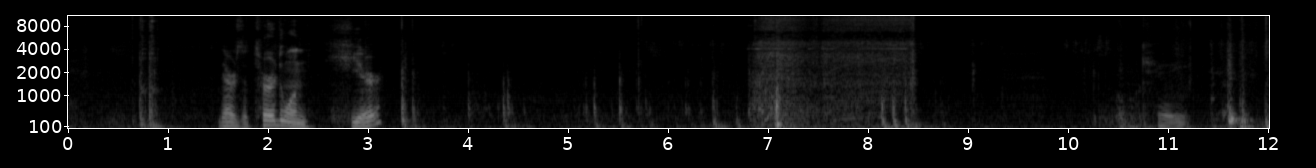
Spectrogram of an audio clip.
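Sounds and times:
cordless drill motor: 6.8 - 8.6.

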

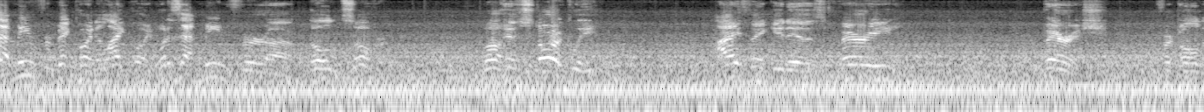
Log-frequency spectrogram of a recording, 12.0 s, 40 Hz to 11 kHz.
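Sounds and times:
diesel engine rumble: 0.0 - 12.0.

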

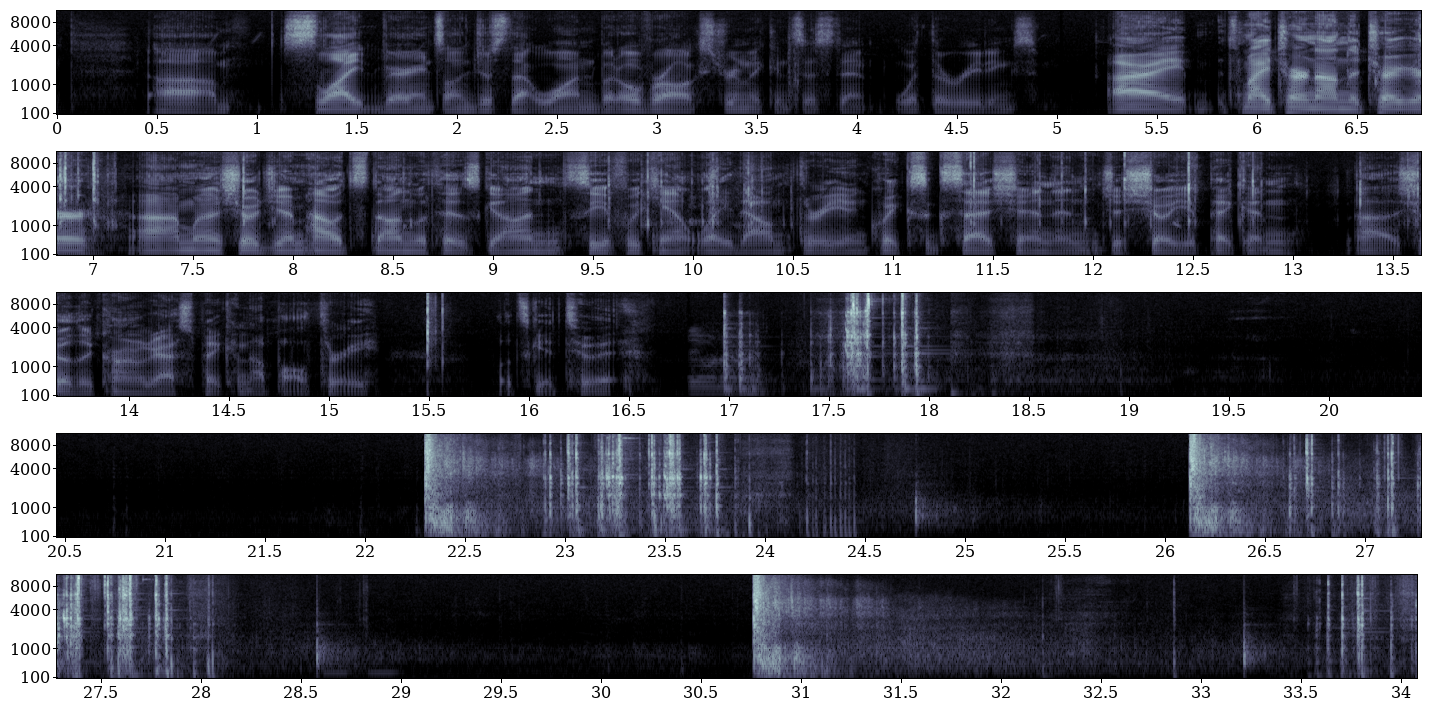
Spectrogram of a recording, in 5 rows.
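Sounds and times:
rifle shots with echo: 22.3 - 25.1, 26.1 - 29.2, 30.8 - 33.5.

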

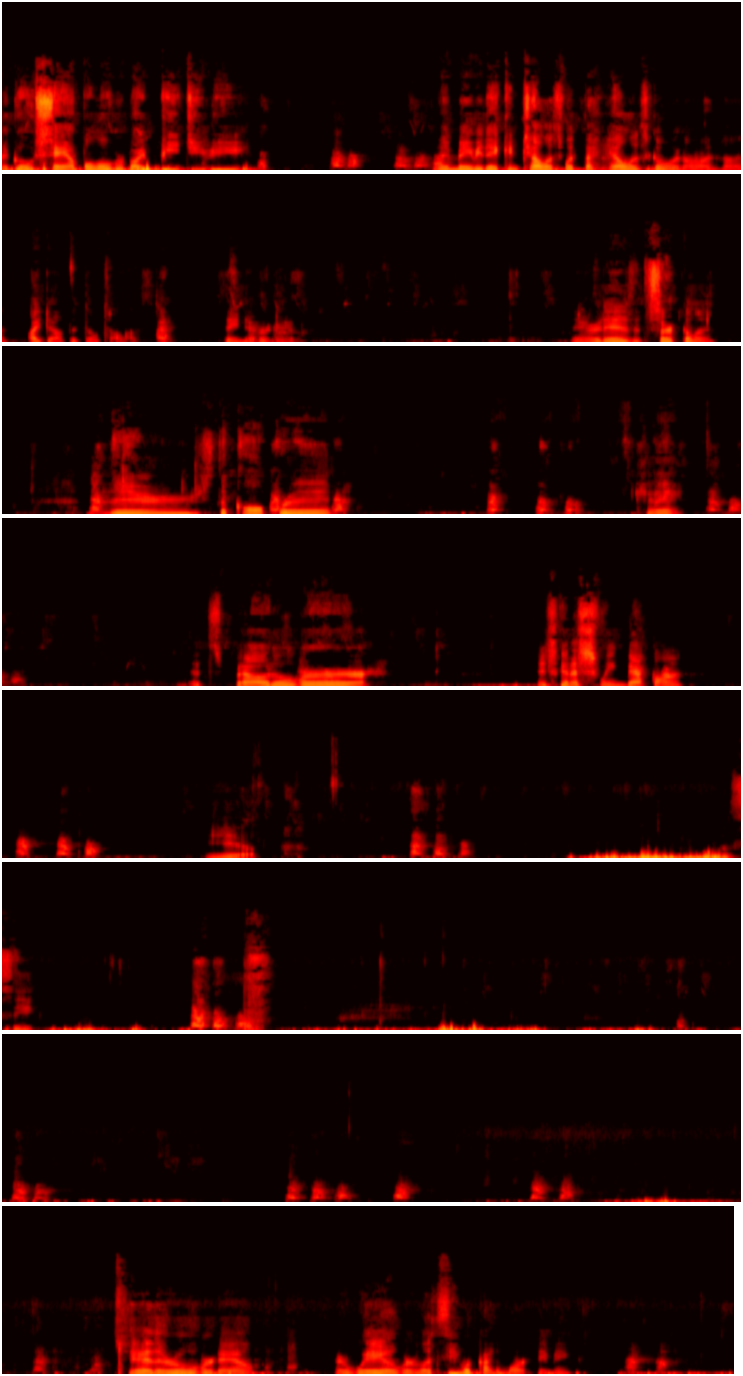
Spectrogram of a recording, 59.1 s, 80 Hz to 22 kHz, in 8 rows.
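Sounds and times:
wind rumble on microphone: 0.0 - 7.8, 8.7 - 23.3, 26.6 - 28.4, 29.7 - 46.8, 47.9 - 59.0
dog barking: 3.3 - 4.4, 9.0 - 9.2, 18.1 - 18.3, 19.6 - 20.6, 21.8 - 22.4, 29.7 - 30.6, 33.6 - 34.4, 38.8 - 39.4, 44.4 - 44.9, 47.2 - 48.5, 49.6 - 50.1.

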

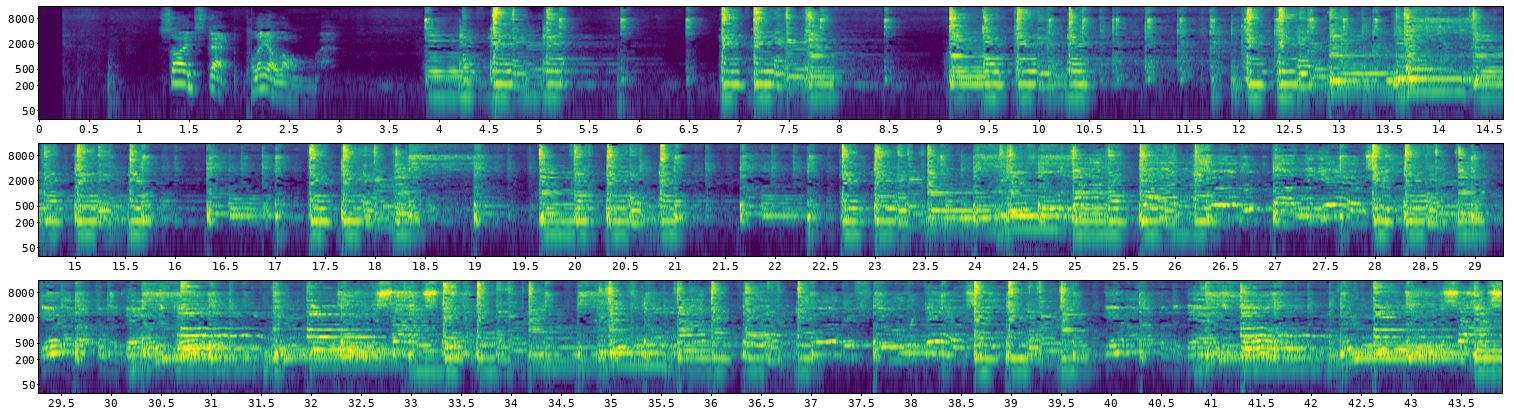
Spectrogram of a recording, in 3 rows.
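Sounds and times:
electric guitar chord stabs: 3.9 - 5.8, 9.1 - 10.8, 12.0 - 39.9, 40.8 - 43.9
funk band backing track: 6.5 - 8.0, 9.1 - 43.9.

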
